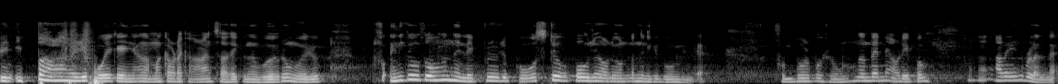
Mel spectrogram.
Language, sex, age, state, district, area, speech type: Malayalam, male, 18-30, Kerala, Idukki, rural, spontaneous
